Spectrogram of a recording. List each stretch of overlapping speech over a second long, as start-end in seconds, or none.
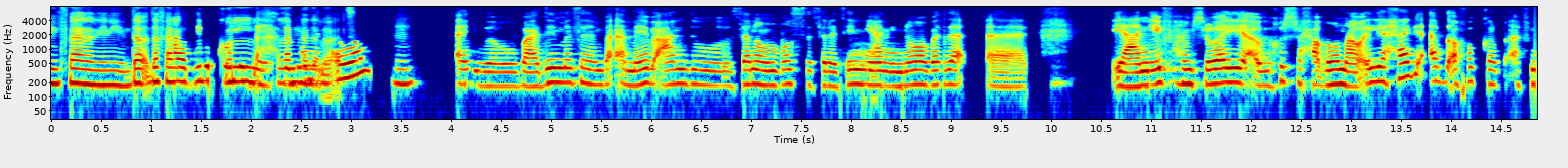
1.3-3.1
